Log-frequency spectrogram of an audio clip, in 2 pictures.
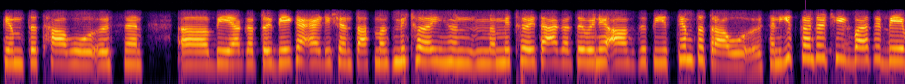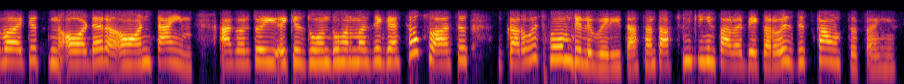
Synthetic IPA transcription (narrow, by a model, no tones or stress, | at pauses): t̪imt̪ɨt̪ʰaʋoːsɐn | beːɐɡɐɾt̪oːibeːkaɛːɖiʃɐnt̪ɐsmɐnzmɪʈʰəɦmɪʈʰəːit̪aɐɡɐɾt̪oʋeniaːkzɐpiːst̪imt̪ɨt̪ɾaːoːsɐnjiskɐ̃nt̪oiʈʰiːk̚baːsebeːʋaːt̪iɔːɾɖəɾɔːnʈaːɪmɐɡɐɾt̪oːikisd̪oːnd̪oɦɐnmɐnzeɡɐt͡ʃʰɐsaːsikɐɾoːisɦoːmɖɪliʋeɾit̪aːsɐːnt̪ɐt͡ʃʰunkiɦinpaːɾʋaːbeːkɐɾoːisɖɪskaːʊɳʈ̚t̪ɨt̪ɐɦĩ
